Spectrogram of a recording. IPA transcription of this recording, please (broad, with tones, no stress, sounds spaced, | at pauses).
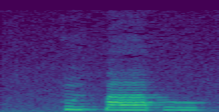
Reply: kʷ ĩ˦ k͡p aː˦ p u˦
